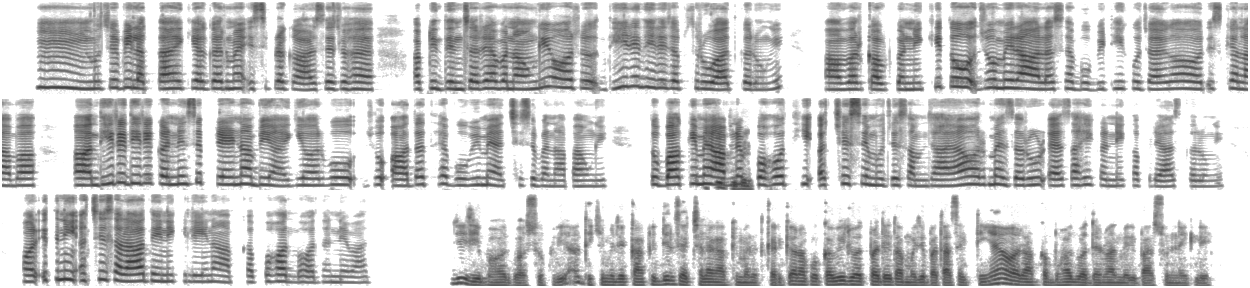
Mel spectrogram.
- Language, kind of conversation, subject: Hindi, advice, प्रदर्शन में ठहराव के बाद फिर से प्रेरणा कैसे पाएं?
- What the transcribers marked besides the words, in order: in English: "वर्कआउट"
